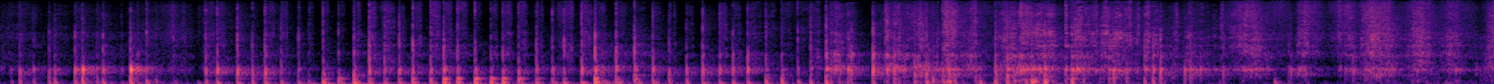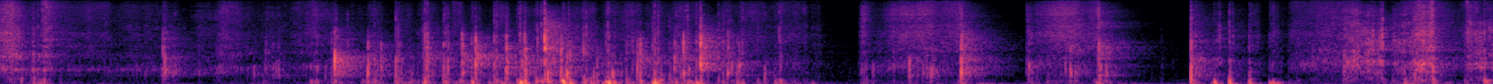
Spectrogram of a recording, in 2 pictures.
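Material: Cardboard.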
